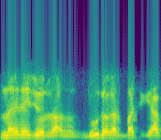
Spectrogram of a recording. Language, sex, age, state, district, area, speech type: Hindi, male, 60+, Uttar Pradesh, Chandauli, rural, conversation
